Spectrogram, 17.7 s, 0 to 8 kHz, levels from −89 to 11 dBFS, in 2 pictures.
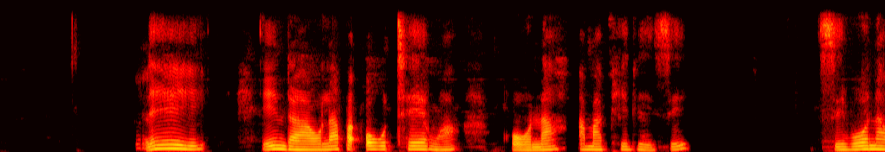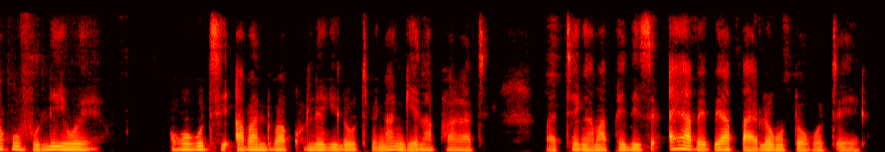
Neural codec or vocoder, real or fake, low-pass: none; real; 7.2 kHz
